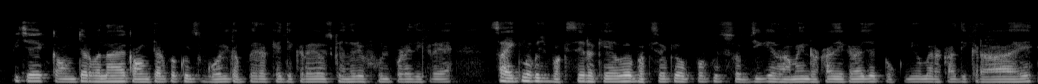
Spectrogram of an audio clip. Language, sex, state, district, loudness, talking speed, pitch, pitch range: Hindi, male, Bihar, Saharsa, -30 LUFS, 235 wpm, 125 Hz, 125-135 Hz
